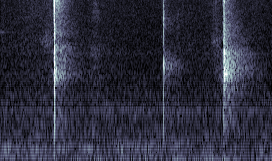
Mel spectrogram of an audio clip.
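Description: Three crisp finger snaps made by a woman, at uneven intervals, sharp and bright, the middle one softer than the others, over a low steady background hum with no voices.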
